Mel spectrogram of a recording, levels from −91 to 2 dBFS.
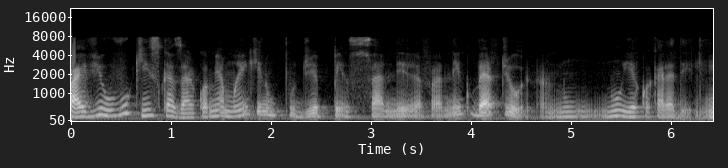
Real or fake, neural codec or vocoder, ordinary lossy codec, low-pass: real; none; none; none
